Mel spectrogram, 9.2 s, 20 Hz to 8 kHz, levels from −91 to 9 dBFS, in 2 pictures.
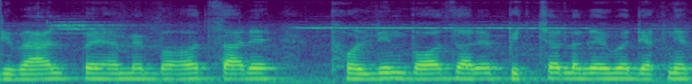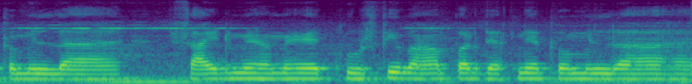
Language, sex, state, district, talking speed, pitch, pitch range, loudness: Hindi, male, Haryana, Charkhi Dadri, 180 wpm, 150 Hz, 145-150 Hz, -14 LUFS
